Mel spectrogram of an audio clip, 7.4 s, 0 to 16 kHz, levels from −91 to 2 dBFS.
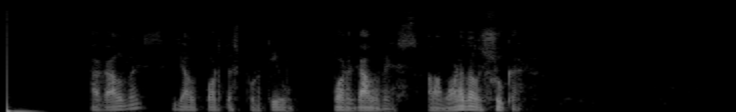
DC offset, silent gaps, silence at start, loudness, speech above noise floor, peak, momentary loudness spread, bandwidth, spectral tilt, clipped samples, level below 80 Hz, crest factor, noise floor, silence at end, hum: under 0.1%; none; 0.05 s; -49 LUFS; over 42 dB; -24 dBFS; 15 LU; 11 kHz; -7.5 dB/octave; under 0.1%; -62 dBFS; 26 dB; under -90 dBFS; 2.15 s; none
